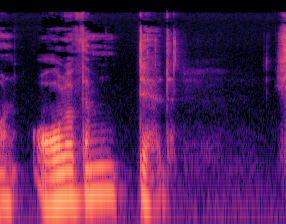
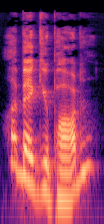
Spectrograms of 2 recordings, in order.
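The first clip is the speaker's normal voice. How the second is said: higher, louder, affronted stranger; offended passer-by; 6 semitones higher, 8 dB louder, faster than usual. A narrator's reading. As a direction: pull up short, taken aback. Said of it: "said a passer-by".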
